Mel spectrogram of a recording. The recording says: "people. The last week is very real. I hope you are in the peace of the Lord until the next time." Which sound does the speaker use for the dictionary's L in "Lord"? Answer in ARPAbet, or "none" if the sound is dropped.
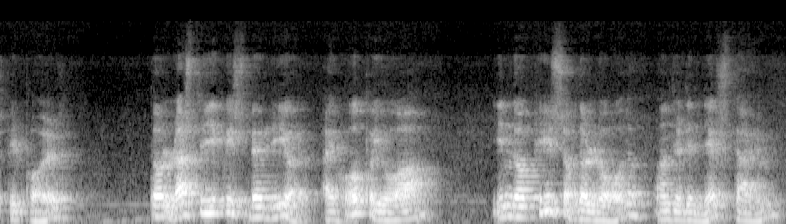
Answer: L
